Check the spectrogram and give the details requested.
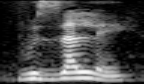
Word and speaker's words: vous allez: Again, just like the new form, this S, which is normally silent, normally it's pronounced vous, suddenly is going to become pronounced because of this vowel, this A in aller.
